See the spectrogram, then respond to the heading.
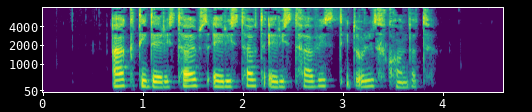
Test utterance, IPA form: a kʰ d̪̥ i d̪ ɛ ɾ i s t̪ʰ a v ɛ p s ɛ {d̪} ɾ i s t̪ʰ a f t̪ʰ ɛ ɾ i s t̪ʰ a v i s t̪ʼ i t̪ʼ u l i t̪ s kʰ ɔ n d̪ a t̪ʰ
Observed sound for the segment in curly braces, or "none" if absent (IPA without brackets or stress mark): none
